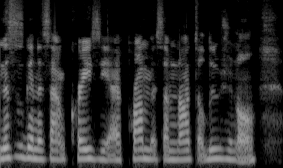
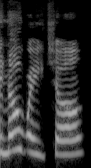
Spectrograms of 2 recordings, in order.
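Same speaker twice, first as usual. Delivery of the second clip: higher and a bit louder, NO pushed up hard; firm no; 7 semitones higher, 4 dB louder, slower than usual. Shown as a demonstration. Telling the inner critic off, firm and raised. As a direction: put your foot down on No.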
